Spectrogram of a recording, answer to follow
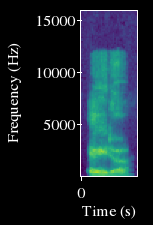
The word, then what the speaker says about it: eta: the letter Z Zeta the next one is the Ada and this is a long e sound Ada and it looks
